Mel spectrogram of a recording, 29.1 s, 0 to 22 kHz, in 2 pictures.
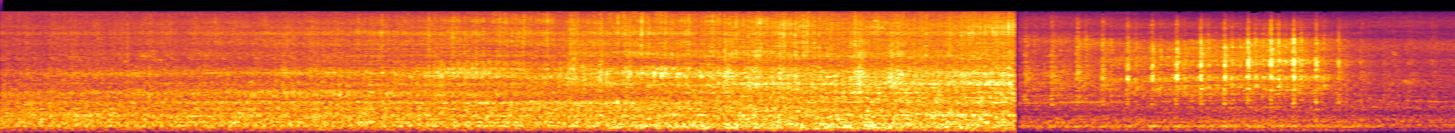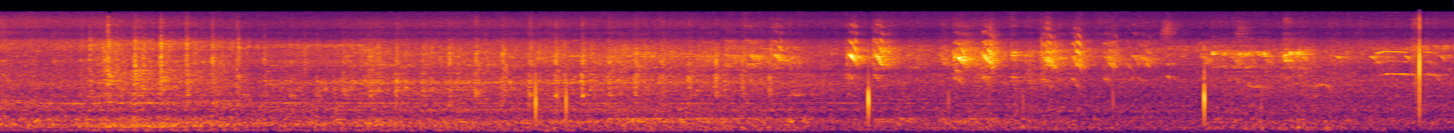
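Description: Sri Lanka Railways Class M10 diesel locomotive running at speed, heard from its side railing: a loud, steady rush of engine, wheels and wind that cuts off abruptly about ten seconds in. The locomotive is then heard from trackside as it pulls its train away, fading steadily, with a few sharp clicks near the end.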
